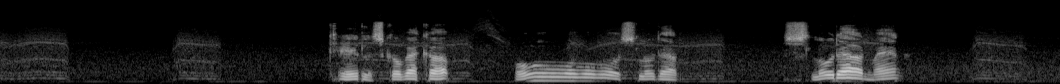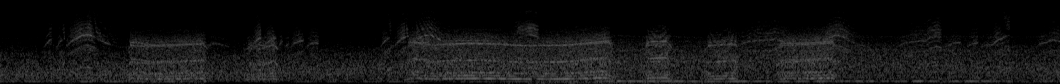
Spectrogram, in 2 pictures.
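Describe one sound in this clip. A small toy car's motor hums steadily as it drives.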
